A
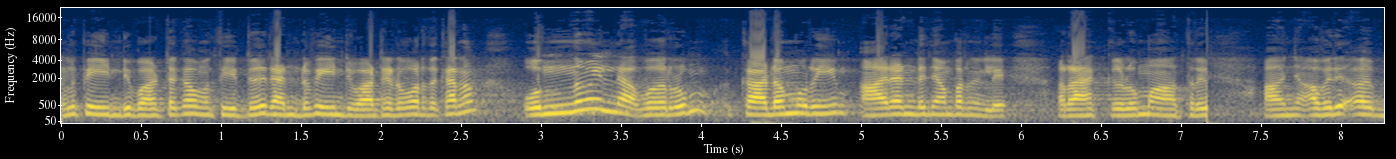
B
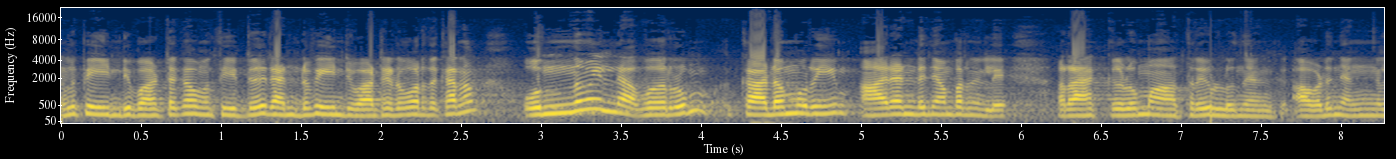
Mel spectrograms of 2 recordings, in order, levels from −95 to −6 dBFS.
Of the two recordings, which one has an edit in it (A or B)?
A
